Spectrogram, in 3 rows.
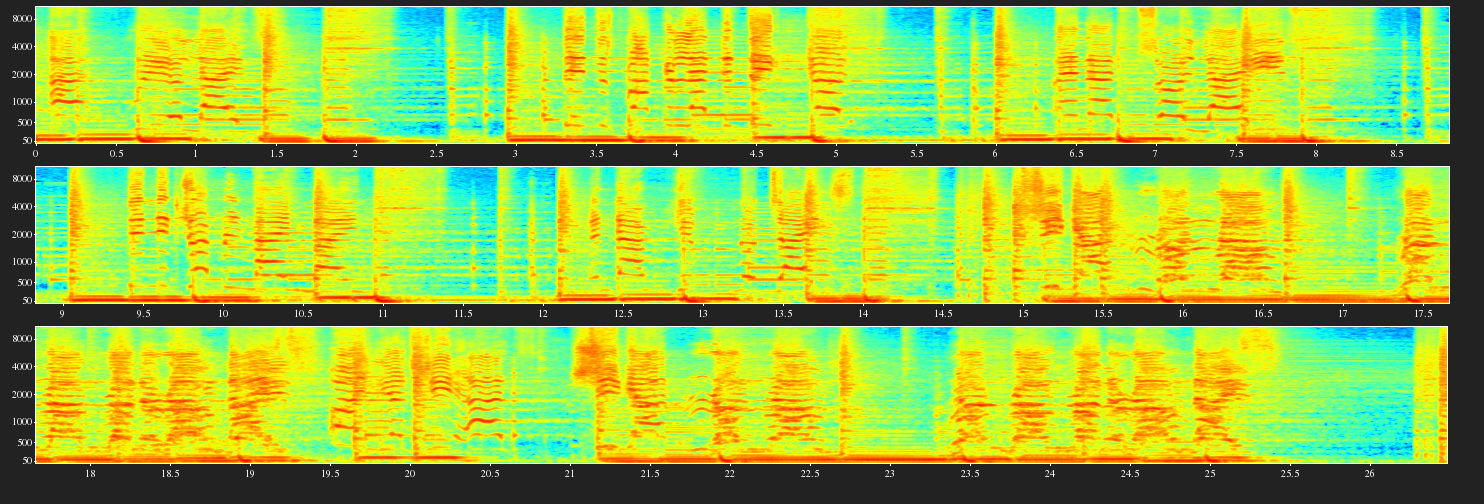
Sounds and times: Music: 0.0 - 26.4.

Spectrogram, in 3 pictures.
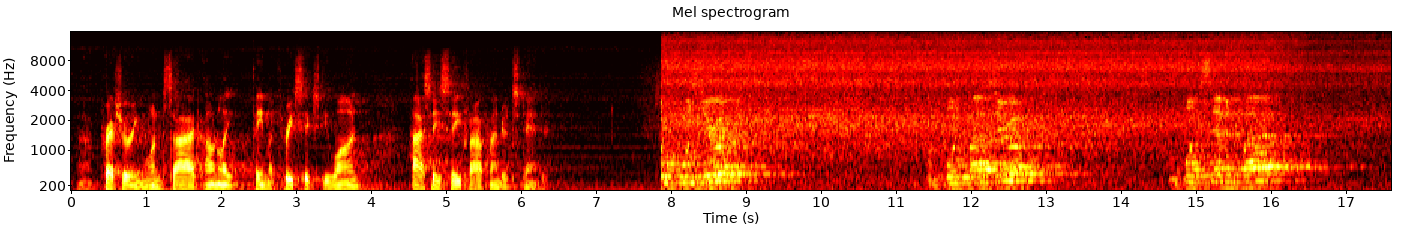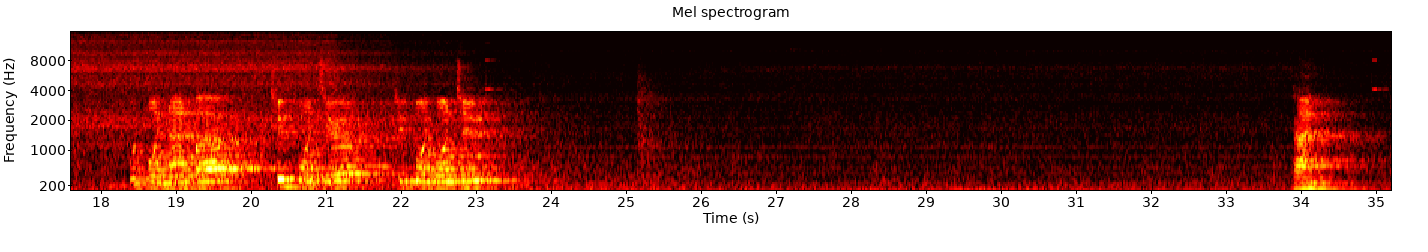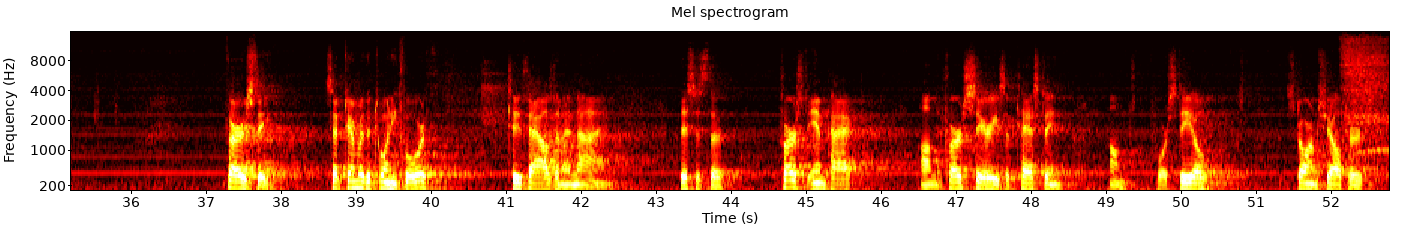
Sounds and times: Speech: 0.1 - 6.5, 7.9 - 9.2, 11.4 - 13.1, 14.6 - 16.4, 18.4 - 23.4, 33.8 - 34.7, 37.2 - 40.3, 41.0 - 42.6, 43.3 - 45.9, 46.5 - 50.8, 51.4 - 52.6.

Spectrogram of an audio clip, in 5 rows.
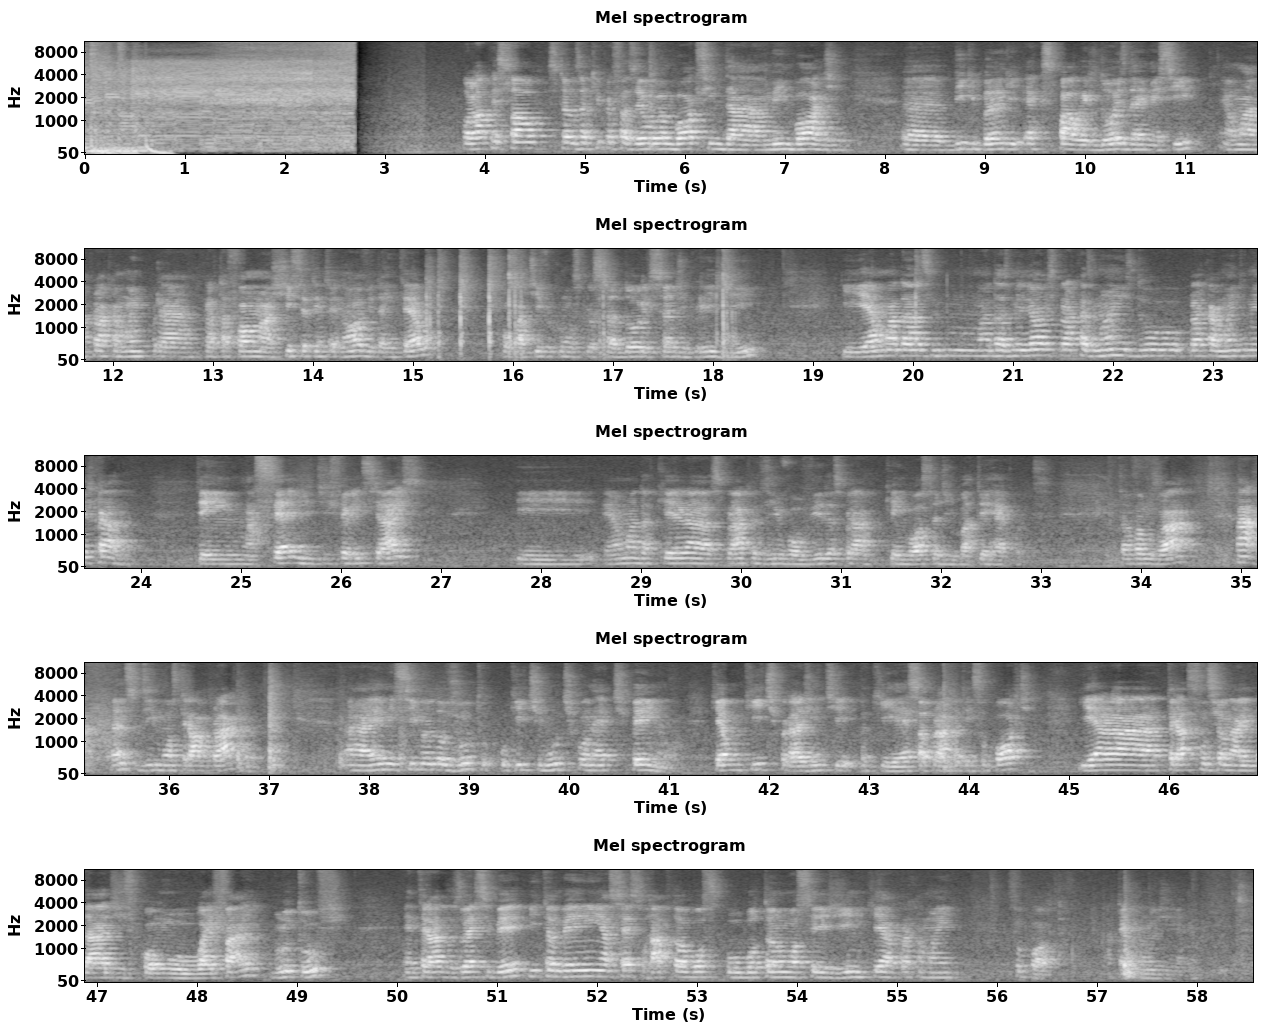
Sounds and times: Speech: 3.8 - 18.6, 19.3 - 24.0, 24.6 - 26.9, 27.8 - 33.2, 33.8 - 58.1.

